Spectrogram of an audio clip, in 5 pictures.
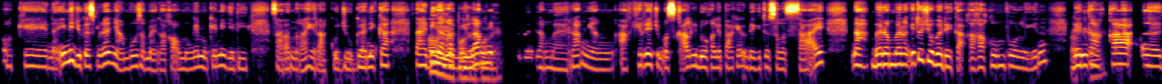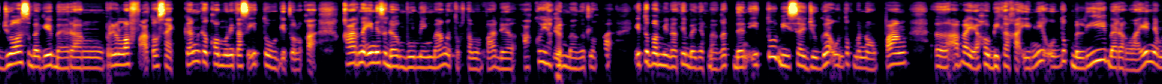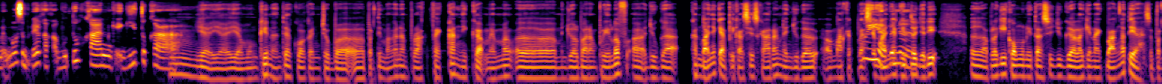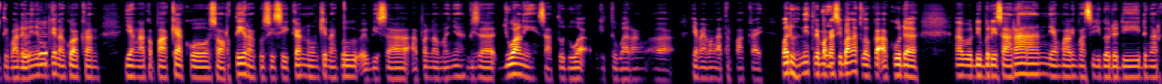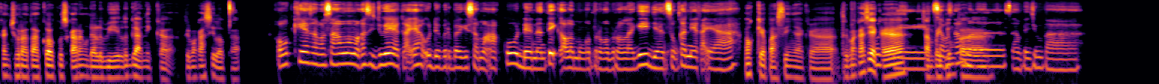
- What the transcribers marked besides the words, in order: in English: "preloved"; in English: "booming"; in English: "preloved"; "juga" said as "juge"; in English: "marketplace-nya"; other background noise
- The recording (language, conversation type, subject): Indonesian, advice, Bagaimana cara mengendalikan dorongan impulsif untuk melakukan kebiasaan buruk?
